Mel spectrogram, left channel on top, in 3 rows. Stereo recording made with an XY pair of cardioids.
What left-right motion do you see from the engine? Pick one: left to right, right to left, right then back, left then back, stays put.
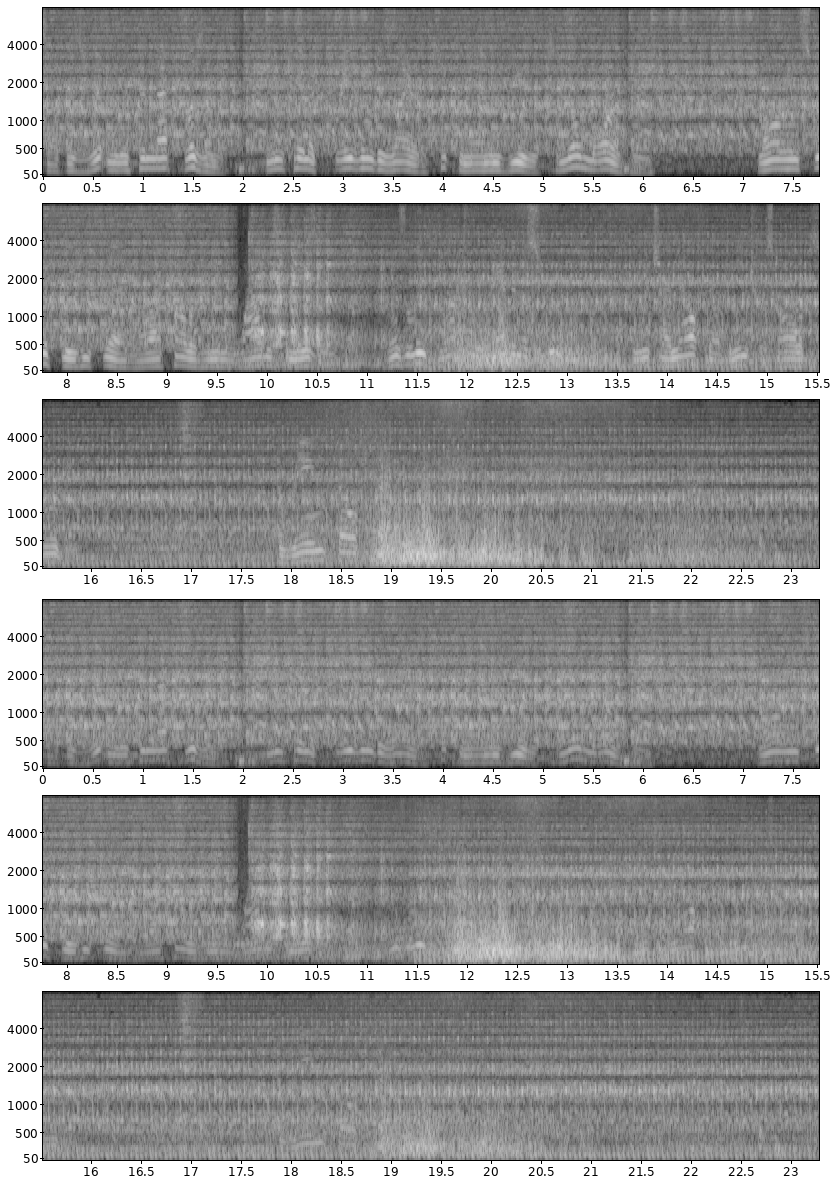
stays put.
